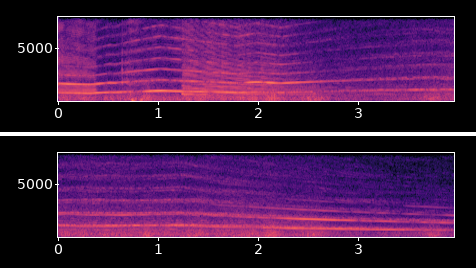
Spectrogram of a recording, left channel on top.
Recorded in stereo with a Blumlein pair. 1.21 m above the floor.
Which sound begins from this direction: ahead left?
Breathing, at 0.6 s.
